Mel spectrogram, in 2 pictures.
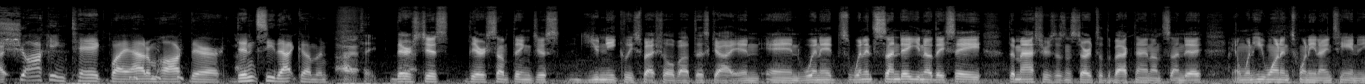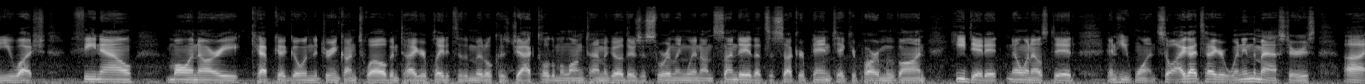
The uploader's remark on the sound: Live from Lake Forest GC! Their 9-hole Mustache Match live from Lake Forest GC.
